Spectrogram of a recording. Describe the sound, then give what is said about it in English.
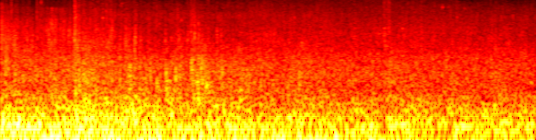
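A heavy, continuous roar of water pouring down into mine tunnels as though from a great height, crashing without pause, loud and rumbling with deep low-end weight and a broad hiss above, steady for the whole stretch with no voices. “We could hear the water pouring down as though from a great height.”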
